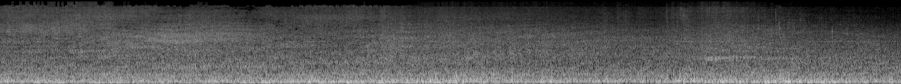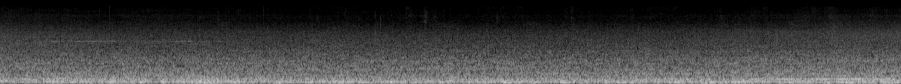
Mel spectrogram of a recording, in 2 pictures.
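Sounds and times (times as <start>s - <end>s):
heavy rain falling: 0.0s - 10.3s
city traffic: 0.0s - 18.0s.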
